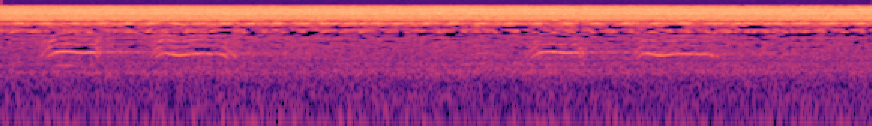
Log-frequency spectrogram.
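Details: Two pairs of nasal, evenly pitched notes from a laughing falcon in the sertão of Bahia, the pairs spaced about two and a half seconds apart, with a steady hiss behind.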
